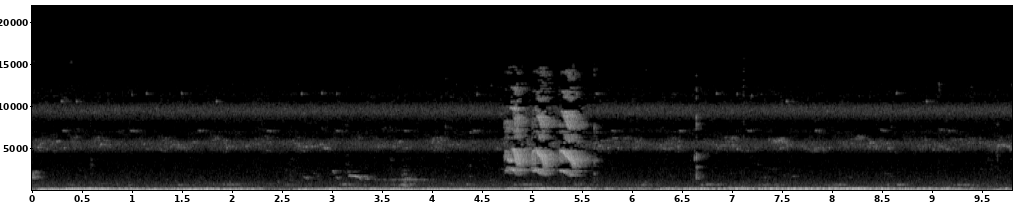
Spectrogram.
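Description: Faint birds chirping in the background, with a quick run of chirps about five seconds in, over a steady low hum.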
